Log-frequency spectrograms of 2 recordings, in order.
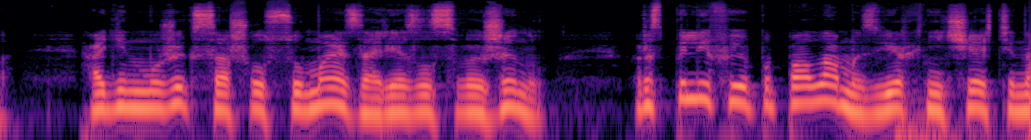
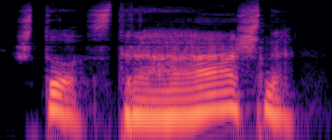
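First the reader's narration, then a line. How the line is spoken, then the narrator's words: Sepulchral voice. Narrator (Russian): загробным голосом спросил Антон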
